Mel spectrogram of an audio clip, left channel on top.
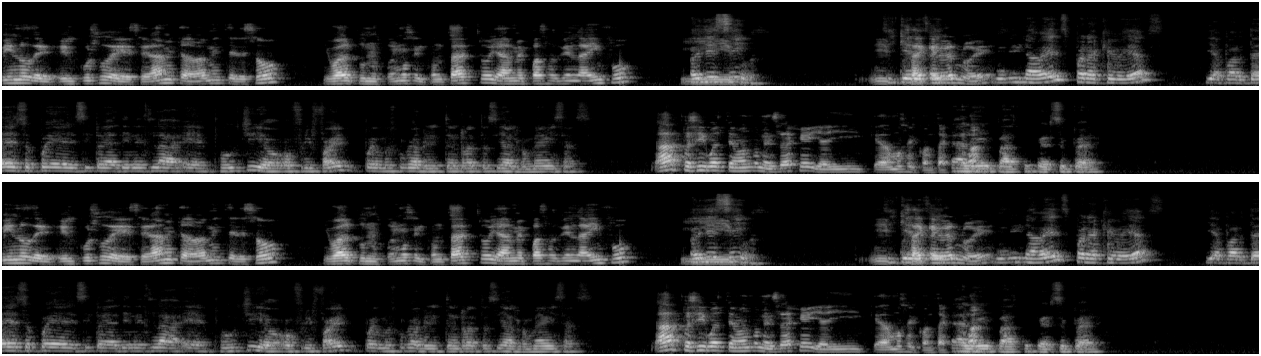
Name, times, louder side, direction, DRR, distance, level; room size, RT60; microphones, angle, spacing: voice 1, 0.0-2.8 3.2-6.3 6.8-7.3 8.7-9.9 19.1-22.4, equal, ahead, 0.3 m, -22 dB
voice 2, 6.9-7.6 8.8-9.4 9.9-11.5 12.0-18.3 22.1-23.5, left 1 dB, 30° left, 0.7 m, -25 dB
3.2 x 2.1 x 2.6 m
head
